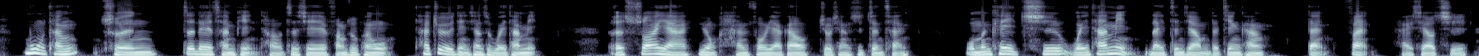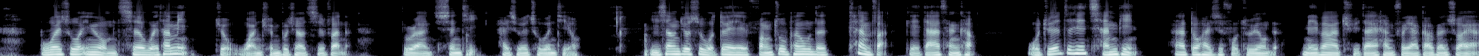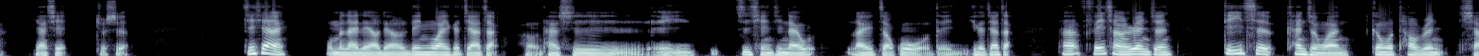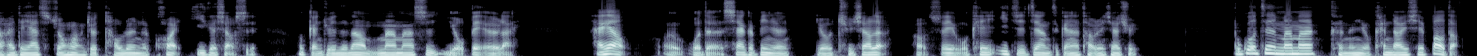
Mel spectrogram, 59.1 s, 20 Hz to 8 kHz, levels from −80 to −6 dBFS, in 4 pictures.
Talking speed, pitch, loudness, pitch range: 265 characters per minute, 105 Hz, -19 LUFS, 95-120 Hz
